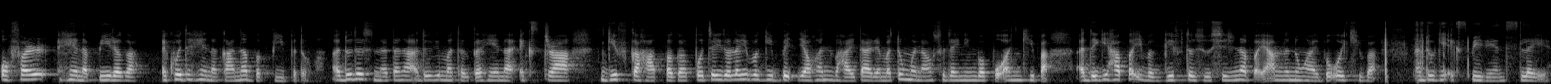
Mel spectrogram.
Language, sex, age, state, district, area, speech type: Manipuri, female, 30-45, Manipur, Imphal West, urban, spontaneous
